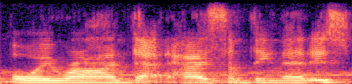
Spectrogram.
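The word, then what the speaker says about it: Boiron: holistic things from Amazon um this company called boyon that has something that is just for your Airways oh what spell that b o i r o n and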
